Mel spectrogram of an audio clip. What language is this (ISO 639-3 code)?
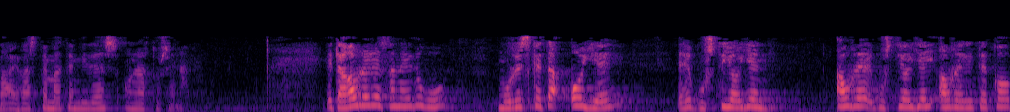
eus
